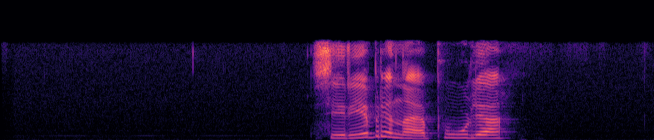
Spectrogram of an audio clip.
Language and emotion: Russian, positive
